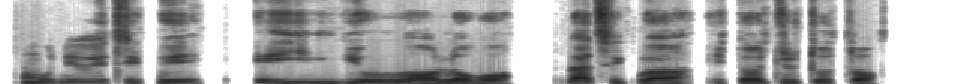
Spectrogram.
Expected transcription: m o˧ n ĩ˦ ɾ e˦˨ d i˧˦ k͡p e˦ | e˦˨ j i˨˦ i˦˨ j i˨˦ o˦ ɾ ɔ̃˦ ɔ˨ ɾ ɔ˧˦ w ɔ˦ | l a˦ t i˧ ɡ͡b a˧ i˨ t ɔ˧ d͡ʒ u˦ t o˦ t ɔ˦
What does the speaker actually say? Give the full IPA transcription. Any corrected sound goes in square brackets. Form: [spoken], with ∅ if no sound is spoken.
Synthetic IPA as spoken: m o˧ n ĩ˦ ɾ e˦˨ [t] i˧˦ k͡p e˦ | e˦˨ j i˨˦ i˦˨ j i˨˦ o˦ ɾ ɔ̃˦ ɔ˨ [l] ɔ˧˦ w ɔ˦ | l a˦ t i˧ ɡ͡b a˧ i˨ t ɔ˧ d͡ʒ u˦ t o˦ t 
